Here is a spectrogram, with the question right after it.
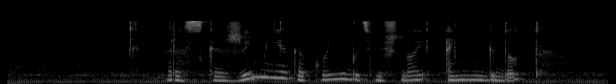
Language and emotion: Russian, positive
